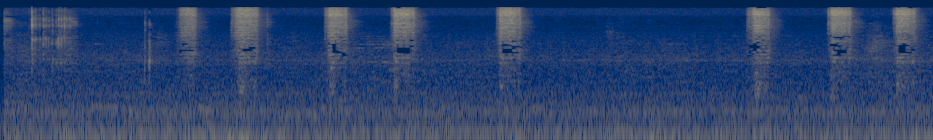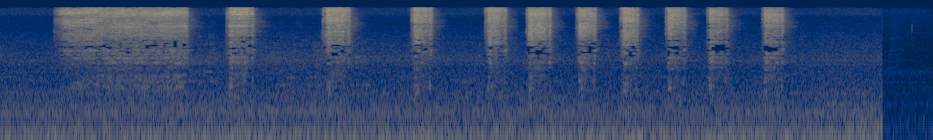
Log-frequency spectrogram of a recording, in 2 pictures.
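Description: Aerosol can of spray lacquer being sprayed in about twenty short hissing bursts, with one longer spray of nearly a second about halfway through. The bursts come faster, two or three a second, in the later part. A steady low rumble runs underneath.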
